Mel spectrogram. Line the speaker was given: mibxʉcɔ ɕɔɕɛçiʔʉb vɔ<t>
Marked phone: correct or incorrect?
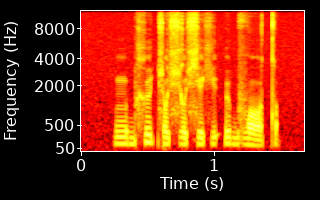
correct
